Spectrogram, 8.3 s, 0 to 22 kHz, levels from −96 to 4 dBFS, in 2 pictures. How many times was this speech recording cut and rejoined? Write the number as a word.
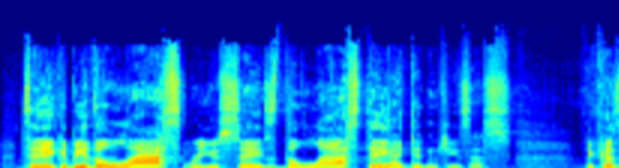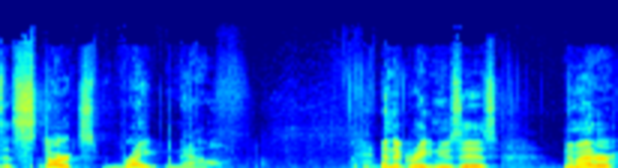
three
